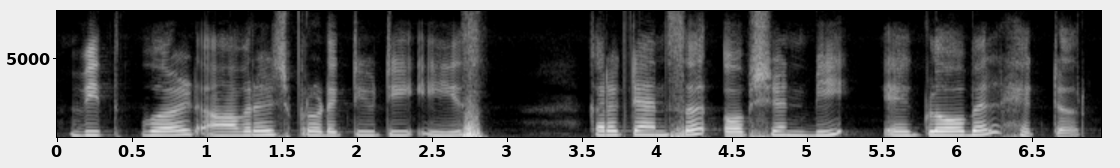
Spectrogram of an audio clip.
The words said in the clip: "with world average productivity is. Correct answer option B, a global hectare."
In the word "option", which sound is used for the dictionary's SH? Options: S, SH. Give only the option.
SH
